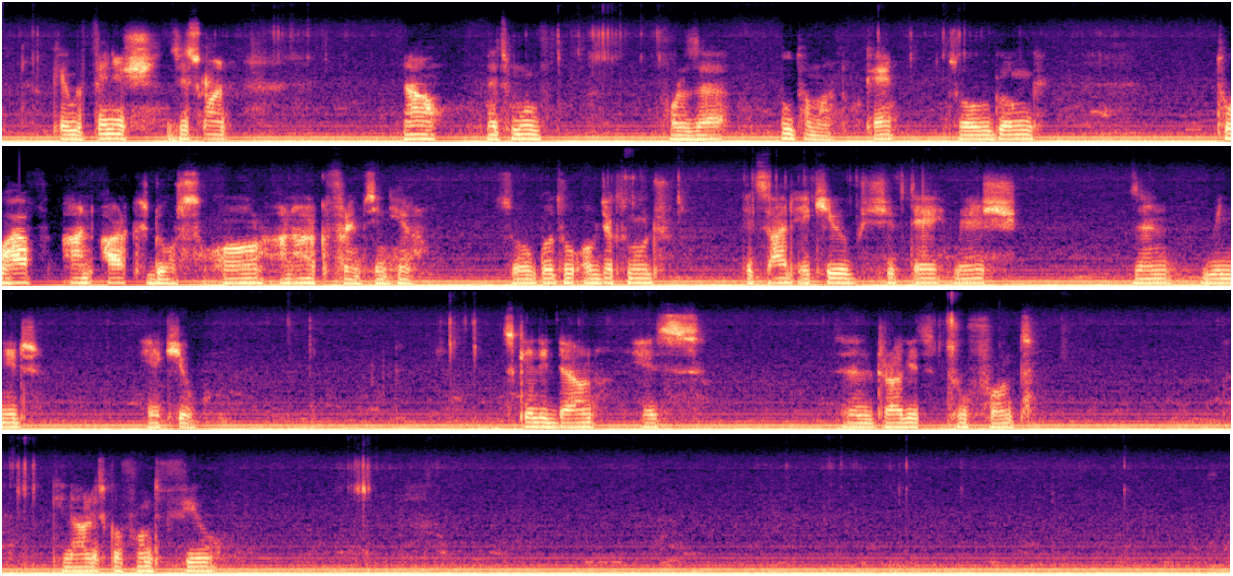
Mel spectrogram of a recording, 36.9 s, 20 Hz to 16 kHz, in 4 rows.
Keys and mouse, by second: 2.8 click, 3.3 Tab, 4.1 KP_Subtract, 7.0 click, 13.3 Tab, 15.0 shift+a, 21.7 click, 22.7 s, 28.9 KP_1, 30.6 g, 33.7 g, 36.2 click.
